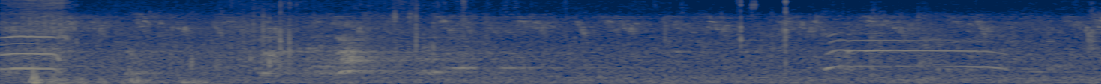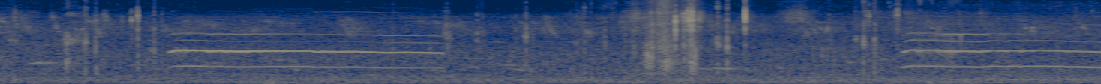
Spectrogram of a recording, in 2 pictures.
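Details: Hungry street cats met often outdoors, meowing from hunger: several drawn-out, level harmonic meows spaced a few seconds apart, with a brief buzzy burst of insect-like noise and faint background sounds.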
